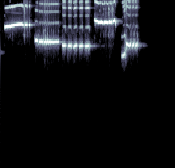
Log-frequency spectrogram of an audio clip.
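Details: Song of a Sunda robin: a sequence of loud pure whistles at stepped pitches, a high steady tone dropping to a lower one, then a fast trill, another high whistle and a closing chirp.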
